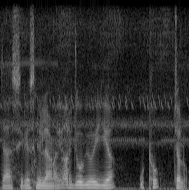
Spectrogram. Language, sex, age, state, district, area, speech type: Dogri, male, 30-45, Jammu and Kashmir, Udhampur, rural, spontaneous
